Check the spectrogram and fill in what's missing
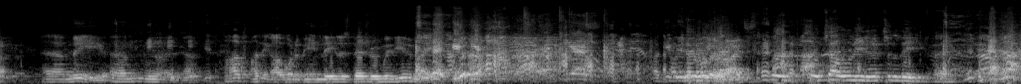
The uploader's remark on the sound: a panel recorded at this year’s BritishFest on June 4, 2017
